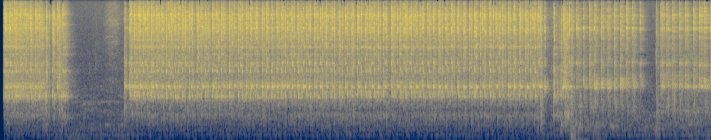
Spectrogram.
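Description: Battery-powered drumming toy figures beating their small plastic drums in a fast, steady mechanical clatter. It cuts out for under a second about a second in and stops again just before the end.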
